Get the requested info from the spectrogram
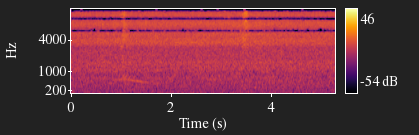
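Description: Steady hiss of heavy rain pouring down on the station roof and tracks.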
